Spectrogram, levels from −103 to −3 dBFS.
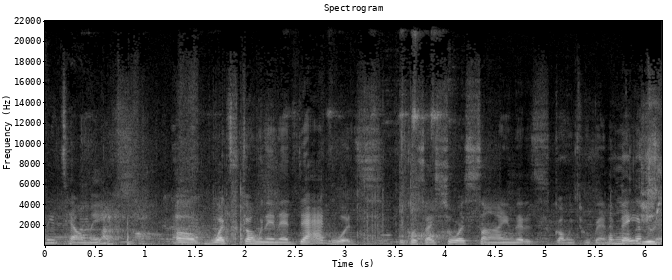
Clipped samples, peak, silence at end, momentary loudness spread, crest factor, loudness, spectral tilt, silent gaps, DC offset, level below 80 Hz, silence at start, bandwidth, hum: under 0.1%; -18 dBFS; 0 s; 11 LU; 20 dB; -38 LUFS; -5.5 dB/octave; none; under 0.1%; -60 dBFS; 0 s; over 20 kHz; none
